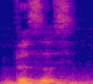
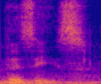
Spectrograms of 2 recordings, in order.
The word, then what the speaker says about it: vizzes: Can you clear up the pronunciation of the plural of the product of the of what Tableau creates? In other words, the visualizations that Tableau creates, you call them? – Vizzes? – Not Vizzies.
